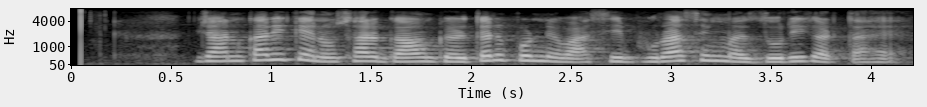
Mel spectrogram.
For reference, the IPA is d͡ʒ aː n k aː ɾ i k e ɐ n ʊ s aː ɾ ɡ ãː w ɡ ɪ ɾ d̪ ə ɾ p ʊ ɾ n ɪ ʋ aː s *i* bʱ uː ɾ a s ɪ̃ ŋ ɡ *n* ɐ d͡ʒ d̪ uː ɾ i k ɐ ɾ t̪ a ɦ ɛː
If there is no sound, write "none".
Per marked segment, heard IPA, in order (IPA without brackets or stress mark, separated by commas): i, m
